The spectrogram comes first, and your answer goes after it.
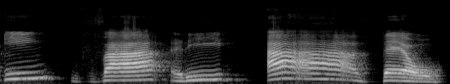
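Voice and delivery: invariável very slow, syllable by syllable, with A held long; invariável in separate beats, swelling on the stressed Á; drawn-out key word. Shown as a demonstration. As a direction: stretch invariável into in-va-ri-Á-vel. Teacher stressing the grammar rule.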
